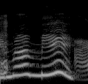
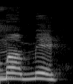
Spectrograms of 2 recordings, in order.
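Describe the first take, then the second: First: Mommy said higher, clearly, falling at the end; high sing-song model word. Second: Said in the usual way. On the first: Shown as a demonstration. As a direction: model Mommy for a baby, lifted and slow.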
